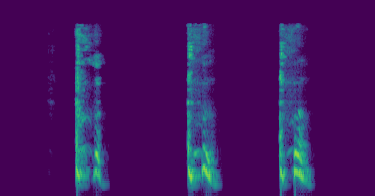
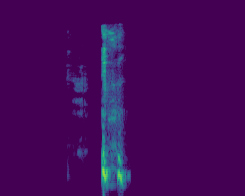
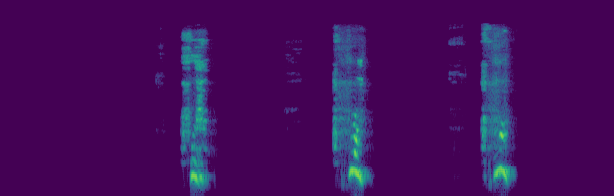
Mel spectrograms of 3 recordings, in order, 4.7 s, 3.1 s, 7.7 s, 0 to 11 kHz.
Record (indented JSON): {
  "three_cough_length": "4.7 s",
  "three_cough_amplitude": 27255,
  "three_cough_signal_mean_std_ratio": 0.3,
  "cough_length": "3.1 s",
  "cough_amplitude": 26264,
  "cough_signal_mean_std_ratio": 0.18,
  "exhalation_length": "7.7 s",
  "exhalation_amplitude": 26409,
  "exhalation_signal_mean_std_ratio": 0.24,
  "survey_phase": "beta (2021-08-13 to 2022-03-07)",
  "age": "65+",
  "gender": "Female",
  "wearing_mask": "No",
  "symptom_none": true,
  "smoker_status": "Never smoked",
  "respiratory_condition_asthma": false,
  "respiratory_condition_other": false,
  "recruitment_source": "REACT",
  "submission_delay": "0 days",
  "covid_test_result": "Negative",
  "covid_test_method": "RT-qPCR"
}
